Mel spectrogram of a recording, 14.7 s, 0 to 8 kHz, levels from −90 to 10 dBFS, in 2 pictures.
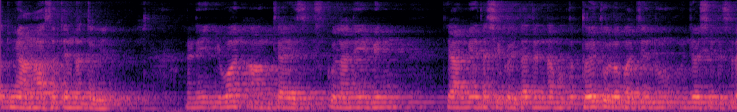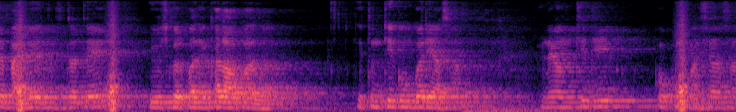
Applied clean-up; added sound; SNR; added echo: none; Whoosh, swoosh, swish; -1 dB; reverberation time 2.0 s.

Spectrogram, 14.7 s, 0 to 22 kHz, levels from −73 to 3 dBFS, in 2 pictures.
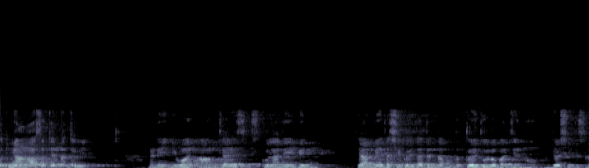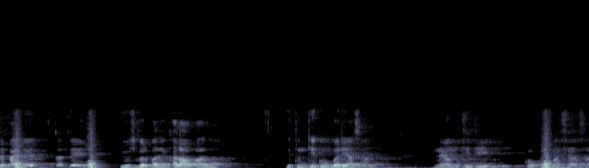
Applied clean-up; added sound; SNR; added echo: classical method WPE with log-MMSE.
